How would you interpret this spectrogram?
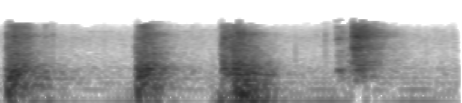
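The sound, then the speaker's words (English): A door shuts with a heavy thud, followed by several more sharp clunks and scrapes, like a bolt being slid and latched, as a robot closes and bolts the door, with no one talking. “Robot One, close the door and bolt it.”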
